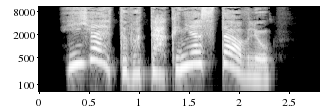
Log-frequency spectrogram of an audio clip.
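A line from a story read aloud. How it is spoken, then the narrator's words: Angry hiss. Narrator (Russian): прошипела ушибленная злюка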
